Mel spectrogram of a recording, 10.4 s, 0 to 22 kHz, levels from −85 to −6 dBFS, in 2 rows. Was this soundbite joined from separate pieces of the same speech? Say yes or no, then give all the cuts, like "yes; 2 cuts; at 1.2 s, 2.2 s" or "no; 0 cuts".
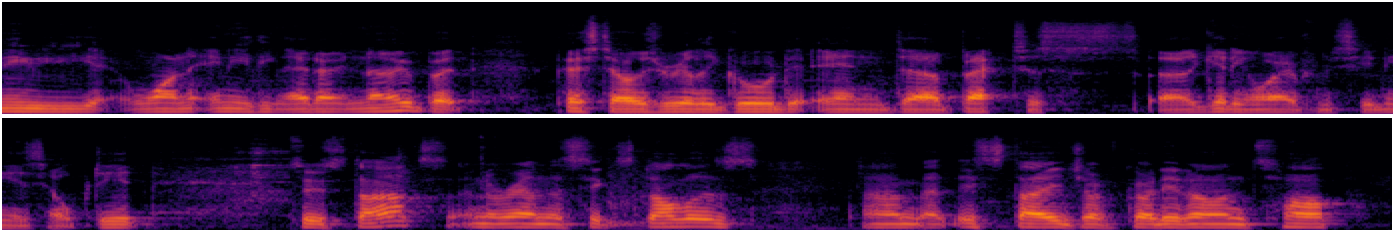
yes; 1 cut; at 6.3 s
